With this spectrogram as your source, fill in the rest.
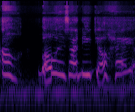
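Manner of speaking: put-on high, slow, drawling Southern belle accent. Demonstrating a Final Fantasy Nine diva's voice: Ruby's Southern Belle accent. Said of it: "speaks with a Southern Belle accent".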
